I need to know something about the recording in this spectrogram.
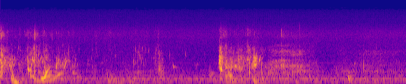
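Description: A fish splashes in the water as it is lifted out.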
